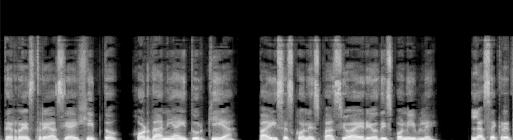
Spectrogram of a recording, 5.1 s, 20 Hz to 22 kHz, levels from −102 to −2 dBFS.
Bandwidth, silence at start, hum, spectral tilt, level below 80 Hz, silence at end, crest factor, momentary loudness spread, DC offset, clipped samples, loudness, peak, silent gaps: 16.5 kHz; 0.05 s; none; -5 dB/octave; -52 dBFS; 0 s; 14 dB; 6 LU; under 0.1%; under 0.1%; -15 LUFS; -2 dBFS; 4.51-4.56 s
